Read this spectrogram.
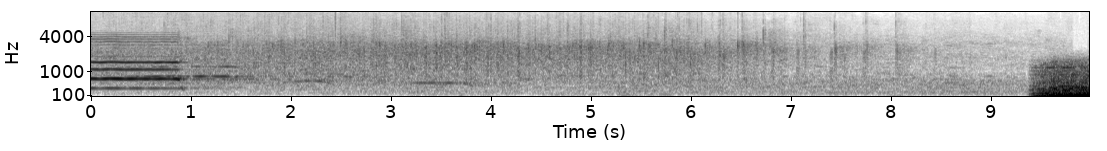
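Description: A large audience murmurs softly in the hall.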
